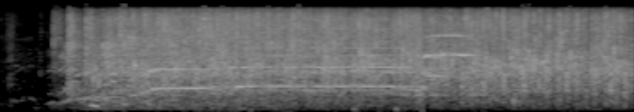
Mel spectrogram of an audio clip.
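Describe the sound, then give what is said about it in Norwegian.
A TV show audience applauds: steady, dense applause starts abruptly after a brief quiet moment and holds at a loud, even level, with a few faint tonal whistles or cheers rising over the clapping. “Jeg er klar med å berette, og ja, men jeg vender meg mot publikum for applaus.”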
